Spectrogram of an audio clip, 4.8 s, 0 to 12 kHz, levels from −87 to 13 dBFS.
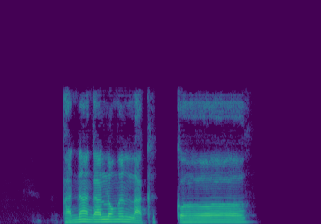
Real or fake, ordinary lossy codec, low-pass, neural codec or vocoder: fake; MP3, 64 kbps; 7.2 kHz; codec, 16 kHz, 2 kbps, FunCodec, trained on Chinese and English, 25 frames a second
